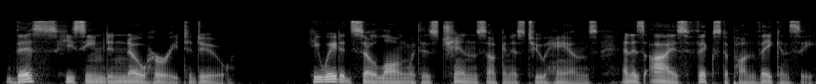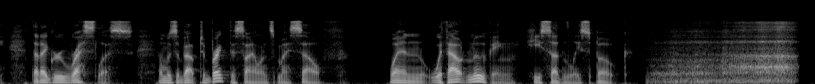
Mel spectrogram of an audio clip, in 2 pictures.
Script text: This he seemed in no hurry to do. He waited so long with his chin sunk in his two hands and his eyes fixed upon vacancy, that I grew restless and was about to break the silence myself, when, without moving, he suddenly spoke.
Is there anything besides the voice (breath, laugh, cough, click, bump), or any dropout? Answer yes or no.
yes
